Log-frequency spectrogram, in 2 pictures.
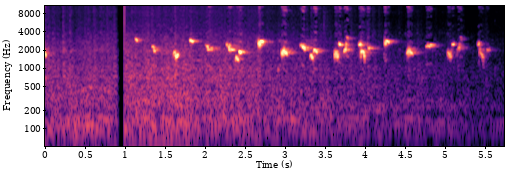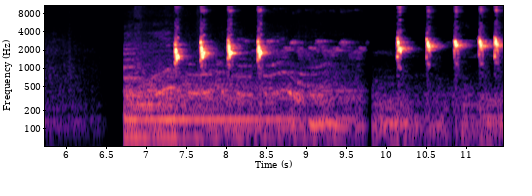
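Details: Yellow-vented bulbul calling to rile a rival bird. A long run of lively chirping whistles, a silent gap, then sharp isolated notes repeating at intervals, with a low hum in one stretch.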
